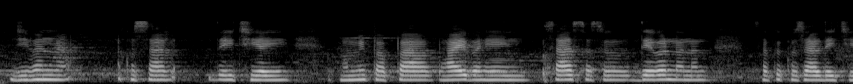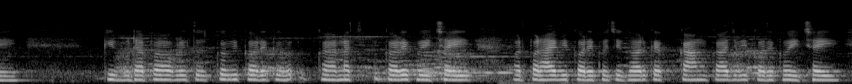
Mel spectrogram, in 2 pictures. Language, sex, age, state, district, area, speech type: Maithili, female, 18-30, Bihar, Sitamarhi, rural, spontaneous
